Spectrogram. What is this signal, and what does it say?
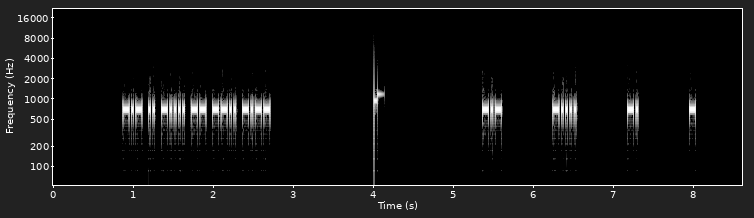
Morse code, heard as a keyed tone, about 44 wpm, spaced as for 22 wpm, 700 Hz. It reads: KI6MZY K6NT
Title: USA Call Signs - 8x Character Spacing - 45wpm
